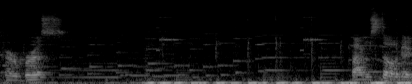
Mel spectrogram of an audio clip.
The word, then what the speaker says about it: Cerberus: and the fact that cerberus's name is actually pronounced kerberos but i'm still gonna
